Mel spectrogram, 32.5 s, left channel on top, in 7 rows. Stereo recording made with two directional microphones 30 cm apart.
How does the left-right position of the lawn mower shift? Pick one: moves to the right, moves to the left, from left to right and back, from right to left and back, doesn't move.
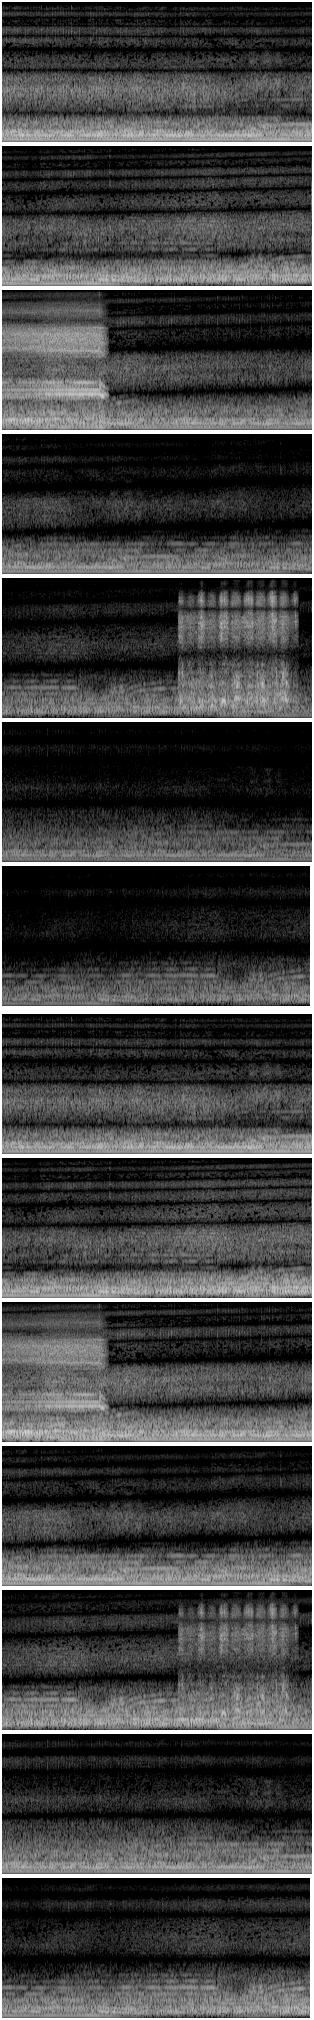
moves to the right.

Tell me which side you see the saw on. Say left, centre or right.
left.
